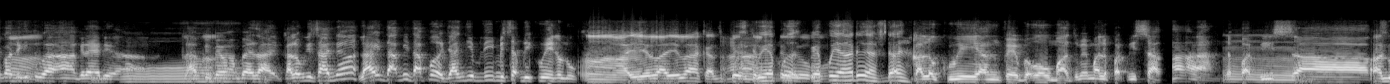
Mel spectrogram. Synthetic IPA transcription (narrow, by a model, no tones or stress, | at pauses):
kɔdəɡit̪uaakədajadəaət̪apimemãŋbasakalabəɡisanəlaɪnt̪aʔbit̪aʔpəd͡ʒaɲd͡ʒibəlimisaʔ̚bəlikuɪduluajəlahjəlahkaʔt̪əesəiapəiapəjaŋadasədaʔkalawkuɪjaŋfebɾuʔɾama̰t̪umemãŋləpat̪̚bisaaləpat̪̚bisaa̰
